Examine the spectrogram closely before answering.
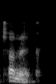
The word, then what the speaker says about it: Tamek: Tamek. Tamek.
